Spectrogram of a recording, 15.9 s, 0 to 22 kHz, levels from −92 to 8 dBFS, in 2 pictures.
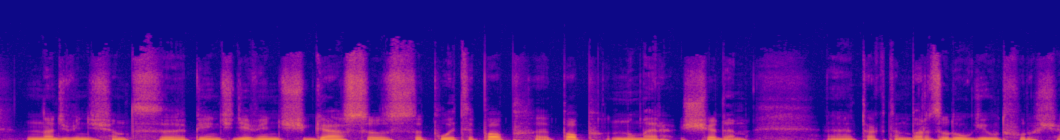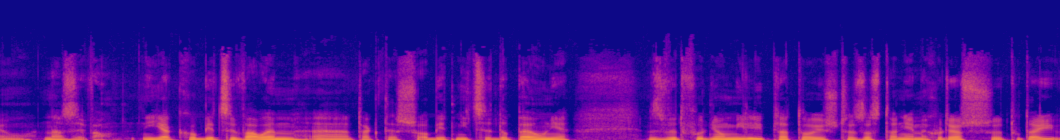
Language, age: Polish, 30-49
